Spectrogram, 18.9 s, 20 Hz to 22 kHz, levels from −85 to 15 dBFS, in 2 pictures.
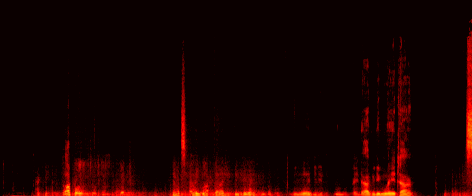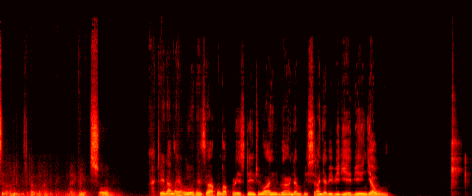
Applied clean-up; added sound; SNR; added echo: neural mask model DeepFilterNet 3.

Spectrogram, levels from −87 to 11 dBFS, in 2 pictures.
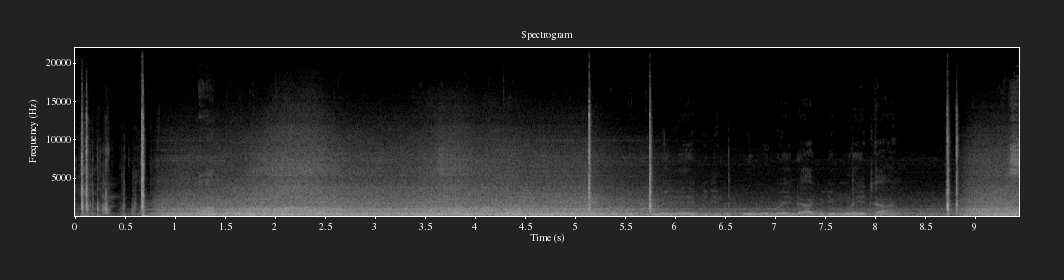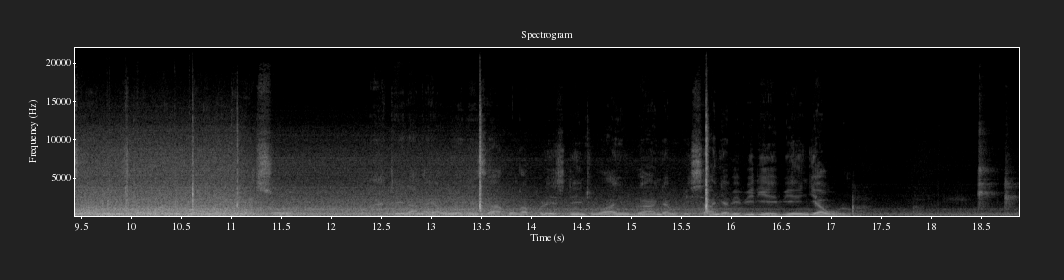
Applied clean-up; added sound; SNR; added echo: none; Mechanical fan; -5 dB; none.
